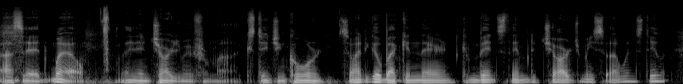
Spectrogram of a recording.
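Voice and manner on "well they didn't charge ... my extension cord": play-acted tone dripping with self-satisfaction. Retelling answering a buddy who asked what took so long: imitating own smug tone. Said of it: "And very smugly".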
